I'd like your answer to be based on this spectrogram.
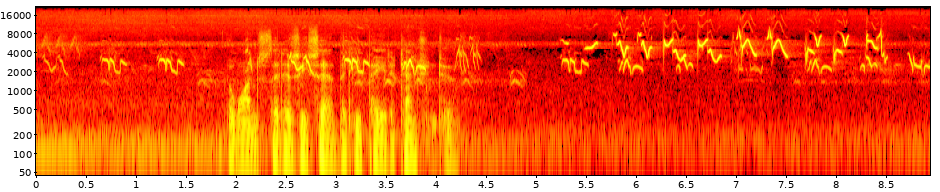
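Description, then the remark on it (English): A field sparrow's song rings out as a clear series of repeated, down-slurred whistles running together into a steady trill, loud, after a brief stretch of a man talking. “That trill is the field sparrow? That's the field sparrow.”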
